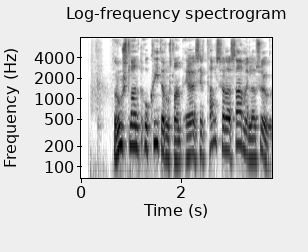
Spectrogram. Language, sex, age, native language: Icelandic, male, 40-49, Icelandic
